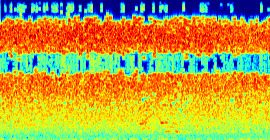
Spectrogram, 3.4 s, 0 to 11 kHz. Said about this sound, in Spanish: Los casi 72 litros que cayeron en menos de una hora en ese aeropuerto de Son San Juan, que han sido todo un récord en un mes de junio y que provocaron inundaciones dentro y fuera, auténticas cascadas de agua cayendo dentro de la terminal,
